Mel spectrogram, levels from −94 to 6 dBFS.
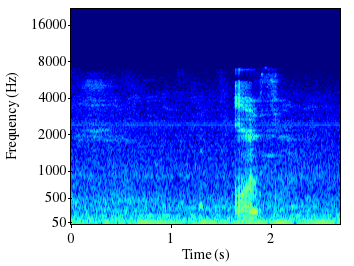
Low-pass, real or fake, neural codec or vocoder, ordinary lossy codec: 7.2 kHz; real; none; none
